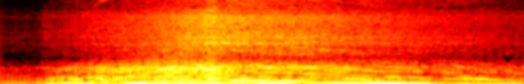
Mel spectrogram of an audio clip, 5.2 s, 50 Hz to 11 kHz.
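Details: 2016 Ford Focus 1.0 EcoBoost, turbo and wet timing belt recently replaced; revs climb and fall unevenly with a stumbling, ragged note under hard acceleration while fuel pressure reads steady; hesitation, cause not yet found.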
